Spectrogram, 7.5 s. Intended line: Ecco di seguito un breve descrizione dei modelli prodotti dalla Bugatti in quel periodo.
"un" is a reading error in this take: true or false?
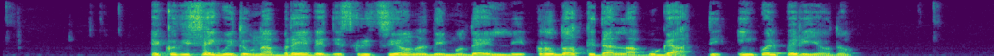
true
